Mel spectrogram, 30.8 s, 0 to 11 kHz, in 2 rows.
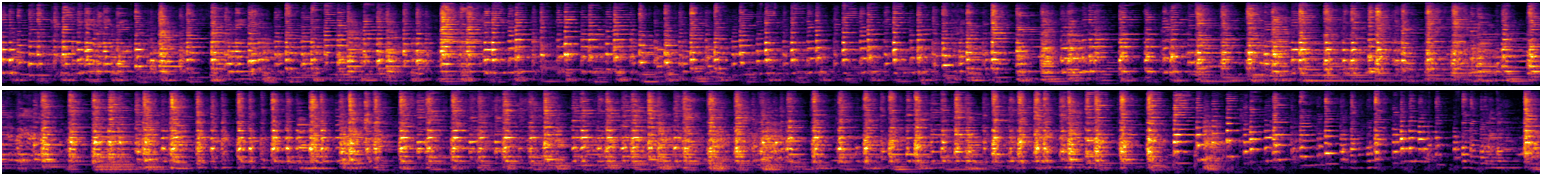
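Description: Tenor banjo picked and strummed rapidly with a plectrum, accompanied by piano, in a virtuoso 1920s novelty banjo piece.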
